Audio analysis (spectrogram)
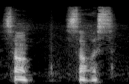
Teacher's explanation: सांस जब आप बोलेंगे नाक से बोलेंगे और ये अपने आप सा में मिल जाएगा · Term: चंद्र बिंदु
